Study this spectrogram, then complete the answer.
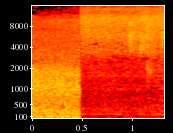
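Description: A shower runs with loud, rushing spray for about half a second, then drops to a quieter, steady trickle of falling water.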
